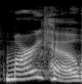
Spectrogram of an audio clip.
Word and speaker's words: Mariko: Mariko, which is my full name, is spelled M A R I K O.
